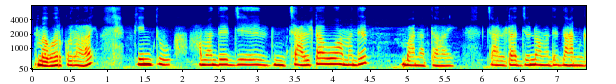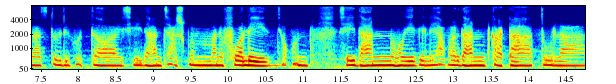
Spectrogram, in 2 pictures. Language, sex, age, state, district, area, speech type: Bengali, female, 45-60, West Bengal, South 24 Parganas, rural, spontaneous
